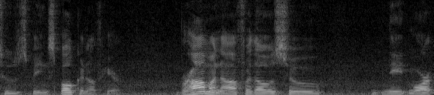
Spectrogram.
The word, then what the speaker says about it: Brahmana: So, therefore you will have Brahman, you will have Brahma, you will have Brahmana, sometimes mispronounced Brahmin.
